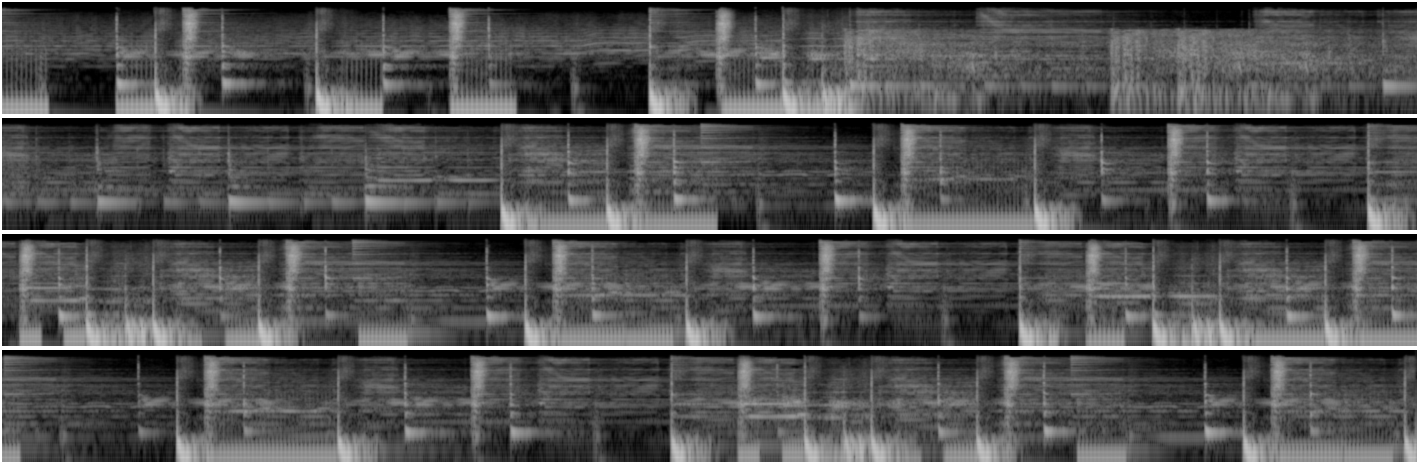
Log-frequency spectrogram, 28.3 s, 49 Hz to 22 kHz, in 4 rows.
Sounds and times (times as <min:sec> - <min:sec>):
Music: 0:00.0 - 0:28.3.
